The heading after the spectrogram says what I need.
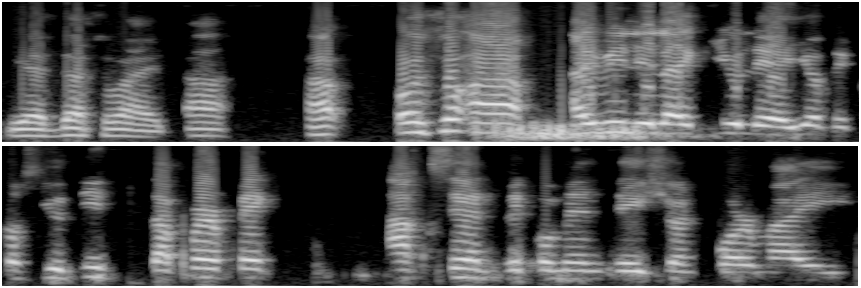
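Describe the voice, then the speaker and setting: Halting and repetitive, with non-native phrasing, a man hosts a podcast, narrating a play reading and chatting with cast members. His voice is high with a darkish tone, captured in a low-quality recording without echo.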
